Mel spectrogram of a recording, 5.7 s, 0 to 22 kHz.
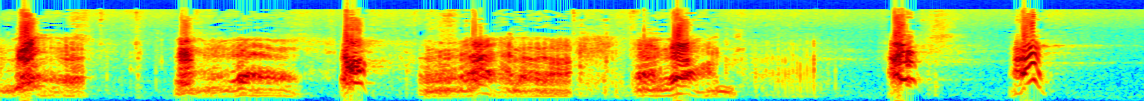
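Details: Lena, a 13-week-old Moyen Poodle puppy, playing with her very old, patient terrier brother; a run of short, harsh barks and yips at irregular intervals, with a couple of sharper, higher yaps near the end.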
